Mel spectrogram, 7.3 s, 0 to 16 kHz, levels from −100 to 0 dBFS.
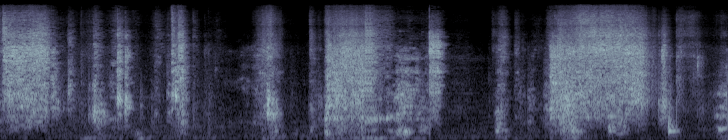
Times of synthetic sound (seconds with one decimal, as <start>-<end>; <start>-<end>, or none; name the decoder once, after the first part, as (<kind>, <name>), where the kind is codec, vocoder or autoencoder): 6.4-7.3 (codec, SNAC)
